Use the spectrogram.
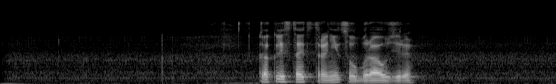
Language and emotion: Russian, neutral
